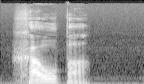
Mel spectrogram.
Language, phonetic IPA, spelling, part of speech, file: Polish, [xaˈwupa], chałupa, noun, Pl-chałupa.ogg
